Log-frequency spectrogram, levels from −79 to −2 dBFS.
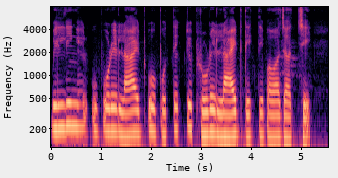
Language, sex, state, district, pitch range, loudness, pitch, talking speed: Bengali, female, West Bengal, Cooch Behar, 155-190 Hz, -18 LUFS, 165 Hz, 130 wpm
